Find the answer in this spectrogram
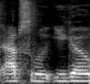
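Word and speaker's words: Absolutego: This is Absolute Go. I've been told it's pronounced Absolute Ego, but I kind of like saying Absolute Go better.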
